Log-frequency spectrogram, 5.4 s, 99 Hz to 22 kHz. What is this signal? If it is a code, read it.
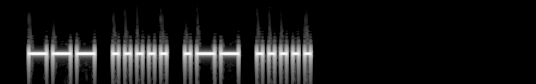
Morse code, heard as a keyed tone, about 20 wpm, 700 Hz. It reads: O5W5
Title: Four Letter-Number Combinations - 20wpm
